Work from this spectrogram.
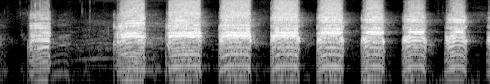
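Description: A duck with a leg injury quacks loudly outdoors in winter, nine harsh, evenly spaced calls close to the listener, each lasting a fraction of a second, with no talking.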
